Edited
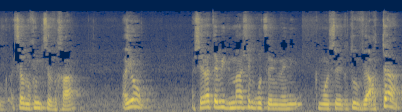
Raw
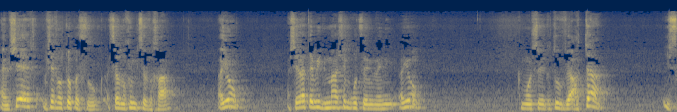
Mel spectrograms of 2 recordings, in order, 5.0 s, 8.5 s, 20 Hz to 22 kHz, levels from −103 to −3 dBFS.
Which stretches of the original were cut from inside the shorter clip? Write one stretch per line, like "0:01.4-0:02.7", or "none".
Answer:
0:05.0-0:06.3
